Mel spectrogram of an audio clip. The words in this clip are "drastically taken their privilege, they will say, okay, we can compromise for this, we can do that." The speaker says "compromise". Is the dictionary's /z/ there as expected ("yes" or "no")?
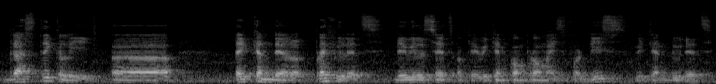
no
